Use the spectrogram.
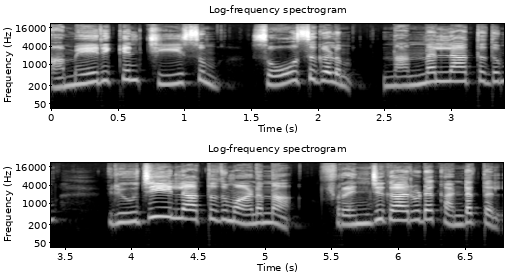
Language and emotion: Malayalam, disgusted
